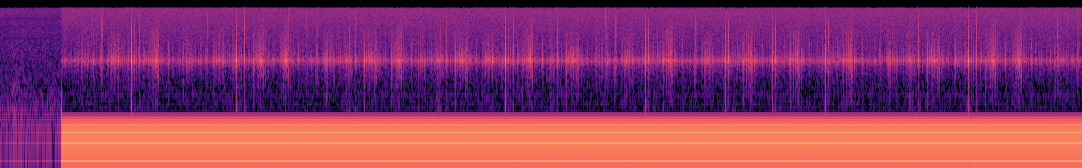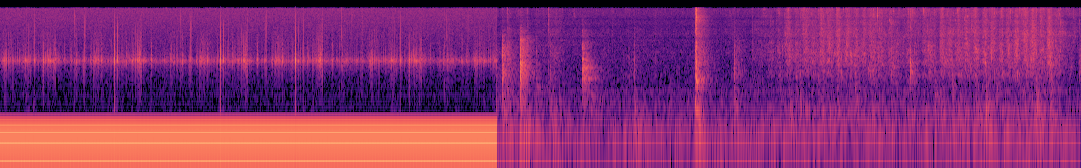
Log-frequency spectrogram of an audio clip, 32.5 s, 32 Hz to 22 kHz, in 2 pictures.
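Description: A steady, loud electronic hum with a fast regular ticking, the sound effect of an edited-in countdown timer. It cuts off suddenly about 24 s in, followed by a few soft clicks and handling sounds.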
